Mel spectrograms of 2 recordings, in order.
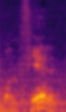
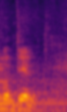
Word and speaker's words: Monthiel: De hecho, antes de empezar, estaba a punto de preguntarte si tú eras Montiel o Monciel, porque tiene una H ahí un poco sospechosa, digo, sí, tú eres Montiel.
